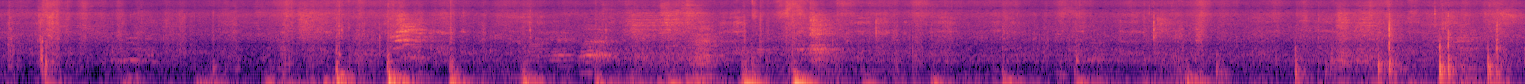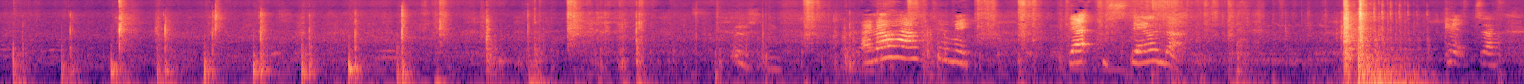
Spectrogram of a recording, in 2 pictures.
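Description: Footsteps of a person walking through a house, thudding on the floor at about two steps a second through the middle. A child's voice calls out briefly twice near the end, and a loud bump comes just before the end.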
